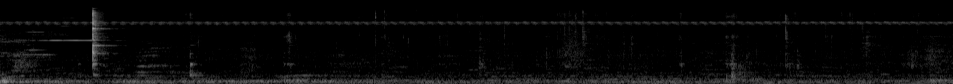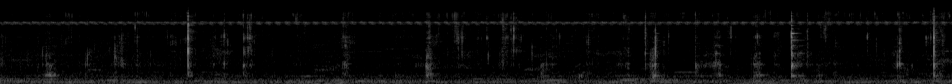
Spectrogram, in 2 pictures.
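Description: A spoon stirring thick gram-flour batter in a glass bowl: soft wet squelching with small irregular clinks of the spoon against the glass, and one sharper clink about a second in.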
